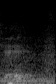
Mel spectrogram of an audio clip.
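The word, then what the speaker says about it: 景: Et kei, c'est le même kei, prononcé à la japonaise.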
